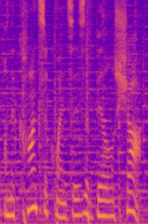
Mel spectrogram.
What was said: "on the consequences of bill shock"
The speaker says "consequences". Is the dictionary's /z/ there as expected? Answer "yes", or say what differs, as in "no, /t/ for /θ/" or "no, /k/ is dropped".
yes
